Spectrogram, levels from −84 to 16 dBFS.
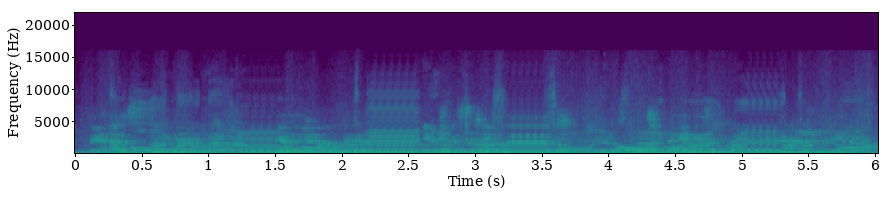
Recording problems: chatter from many people; very loud; throughout; 5 dB above the speech
audio stuttering; 4 times, first at 1.5 s

